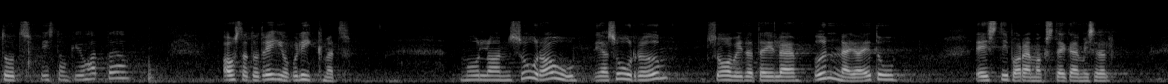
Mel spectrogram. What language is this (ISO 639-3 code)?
est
